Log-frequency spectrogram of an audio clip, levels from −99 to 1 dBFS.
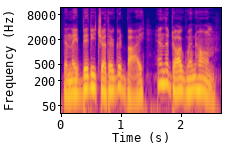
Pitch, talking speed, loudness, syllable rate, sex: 115 Hz, 270 wpm, -17 LUFS, 5.5 syllables/s, male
